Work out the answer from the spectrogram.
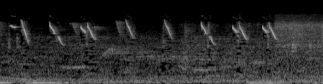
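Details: Saffron finch, known as canario criollo or basto, singing in a 'professional' song style: a regular string of thin, high, downslurred chips about three per second over a steady background hiss.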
